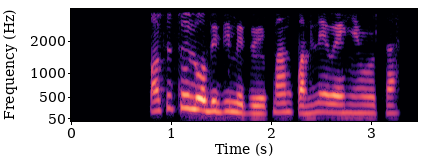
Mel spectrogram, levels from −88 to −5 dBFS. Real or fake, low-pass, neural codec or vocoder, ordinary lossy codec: fake; 3.6 kHz; codec, 16 kHz, 16 kbps, FreqCodec, larger model; none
